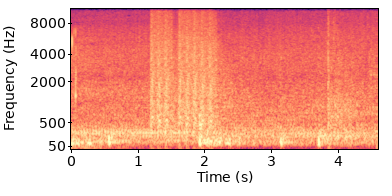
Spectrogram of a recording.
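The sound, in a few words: MP40 submachine gun firing in video game Combat Mission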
